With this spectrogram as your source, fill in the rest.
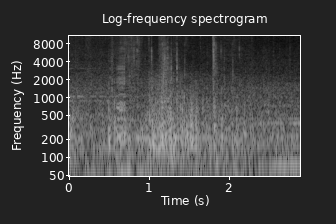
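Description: A shoe steps softly on creaking wooden floorboards.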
